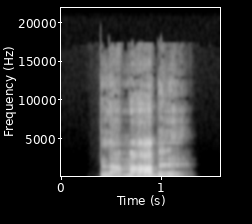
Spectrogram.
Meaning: embarrassing, disgraceful
- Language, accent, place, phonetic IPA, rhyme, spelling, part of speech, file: German, Germany, Berlin, [blaˈmaːbl̩], -aːbl̩, blamabel, adjective, De-blamabel.ogg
